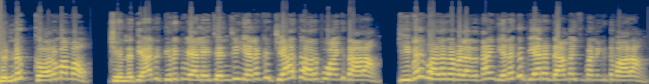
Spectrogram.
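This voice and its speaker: A woman voicing an exasperated middle-aged father in a cartoon who complains loudly about his son. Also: fairly high pitch, lightly acted. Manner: loud complaining. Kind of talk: cartoon voice acting.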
